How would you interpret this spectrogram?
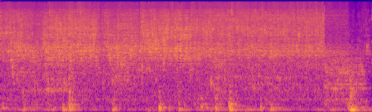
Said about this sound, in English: So a couple of times rinse this in cold water.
